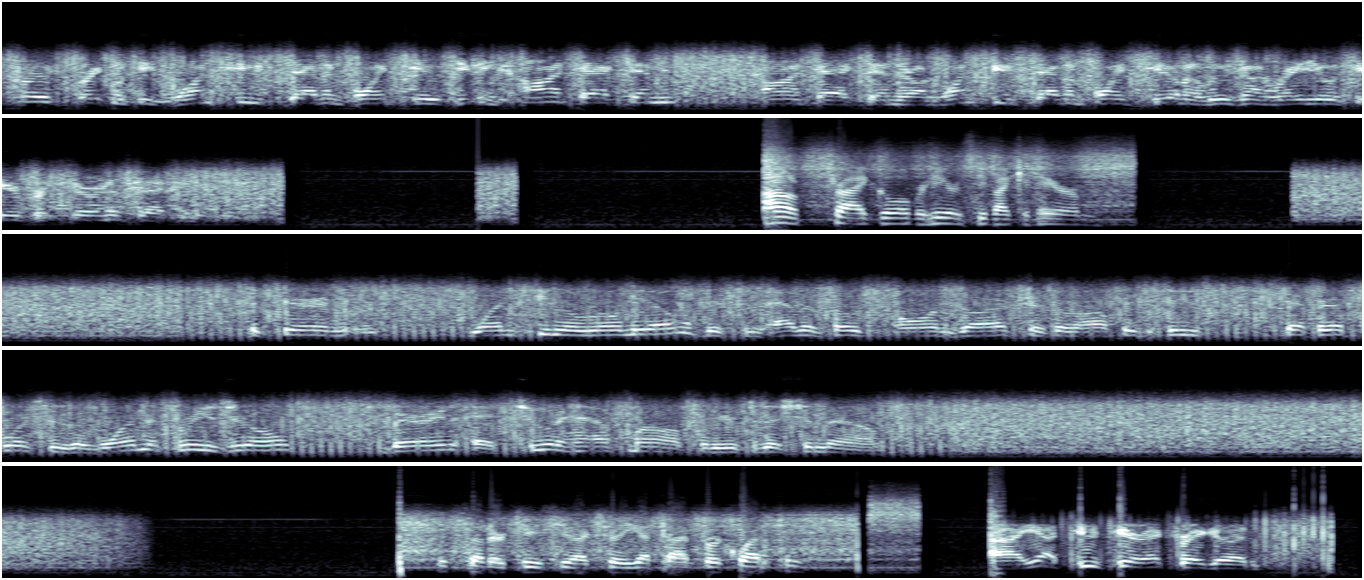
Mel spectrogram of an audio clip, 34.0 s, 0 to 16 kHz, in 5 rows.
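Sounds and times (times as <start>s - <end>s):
voice over radio: 0.0s - 8.0s, 10.6s - 12.5s, 14.8s - 25.0s, 29.2s - 31.3s, 32.2s - 33.9s
radio static crackling hiss: 0.0s - 9.6s, 10.6s - 34.0s.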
